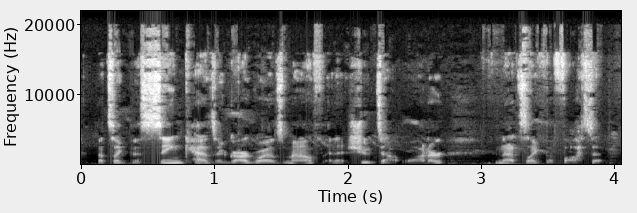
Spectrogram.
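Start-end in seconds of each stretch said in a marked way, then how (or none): none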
